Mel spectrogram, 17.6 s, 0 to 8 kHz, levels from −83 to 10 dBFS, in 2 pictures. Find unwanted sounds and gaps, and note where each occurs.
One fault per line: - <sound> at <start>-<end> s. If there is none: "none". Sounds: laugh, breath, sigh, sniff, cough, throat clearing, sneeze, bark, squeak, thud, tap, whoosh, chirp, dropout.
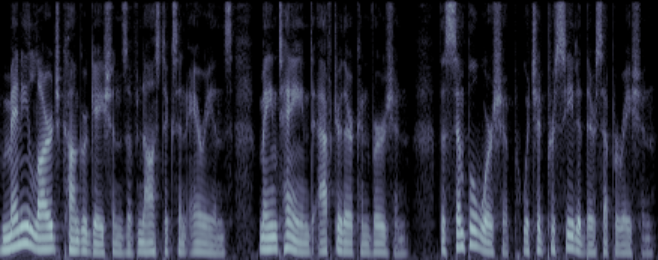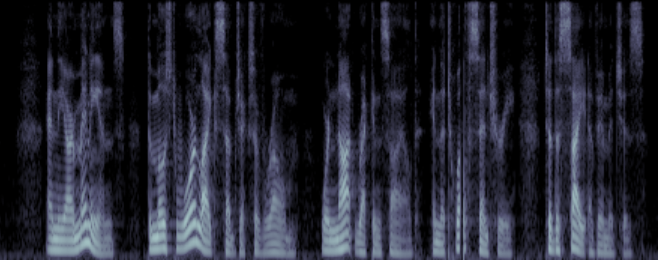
- dropout at 14.9-15.0 s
